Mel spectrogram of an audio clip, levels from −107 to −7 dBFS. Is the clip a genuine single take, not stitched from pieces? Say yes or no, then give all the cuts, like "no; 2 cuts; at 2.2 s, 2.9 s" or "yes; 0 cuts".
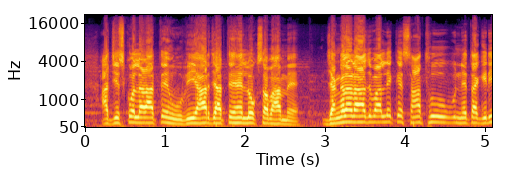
no; 1 cut; at 2.8 s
